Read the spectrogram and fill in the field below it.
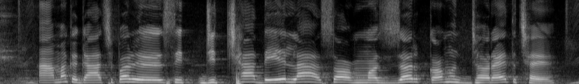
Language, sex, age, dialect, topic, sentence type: Maithili, female, 18-24, Southern/Standard, agriculture, statement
